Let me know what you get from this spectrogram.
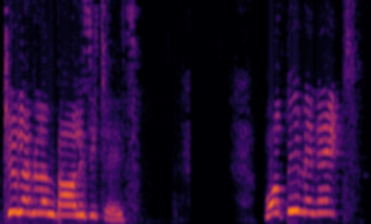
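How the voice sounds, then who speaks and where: A breezy young Northern English office assistant in radio comedy. Her high voice bounces up and down, flippant and cheeky. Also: sing-song, moderate pace, a bit bright, full character voice. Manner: flippant, offhand. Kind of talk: comic radio drama acting.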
